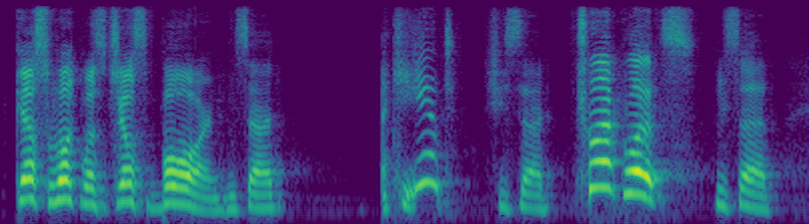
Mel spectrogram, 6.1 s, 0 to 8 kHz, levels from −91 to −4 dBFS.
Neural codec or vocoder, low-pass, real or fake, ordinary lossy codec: codec, 16 kHz, 1 kbps, FunCodec, trained on Chinese and English, 50 frames a second; 7.2 kHz; fake; AAC, 48 kbps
